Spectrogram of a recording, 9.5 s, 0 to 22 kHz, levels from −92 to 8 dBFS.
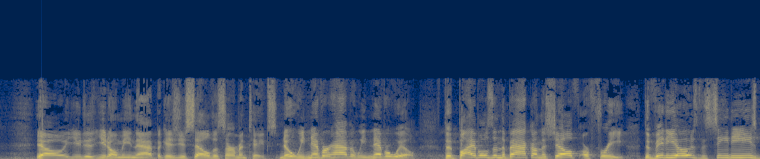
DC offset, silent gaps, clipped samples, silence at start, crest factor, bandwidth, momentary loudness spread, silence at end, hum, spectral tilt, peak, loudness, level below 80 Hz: under 0.1%; none; under 0.1%; 0.2 s; 16 dB; 11.5 kHz; 9 LU; 0 s; none; -4.5 dB/octave; 0 dBFS; -16 LUFS; -54 dBFS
